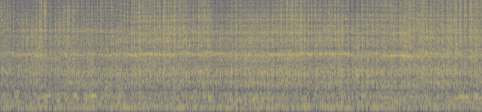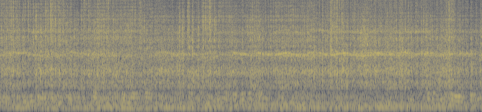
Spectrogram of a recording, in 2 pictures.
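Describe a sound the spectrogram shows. A race car engine idles with a loud, steady rumble nearby.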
